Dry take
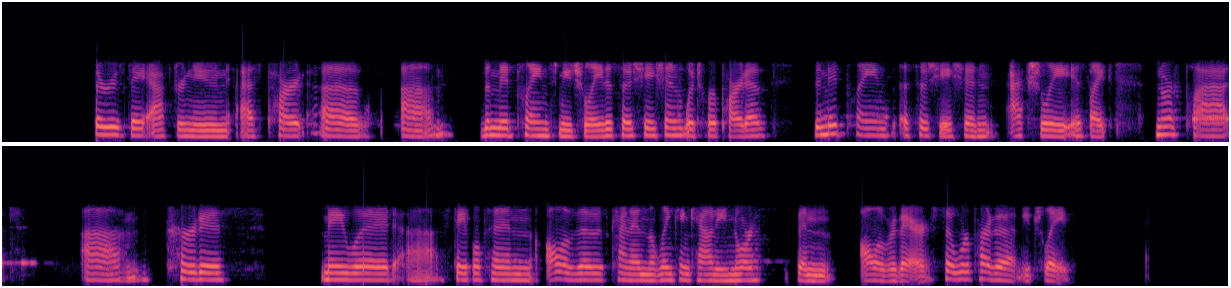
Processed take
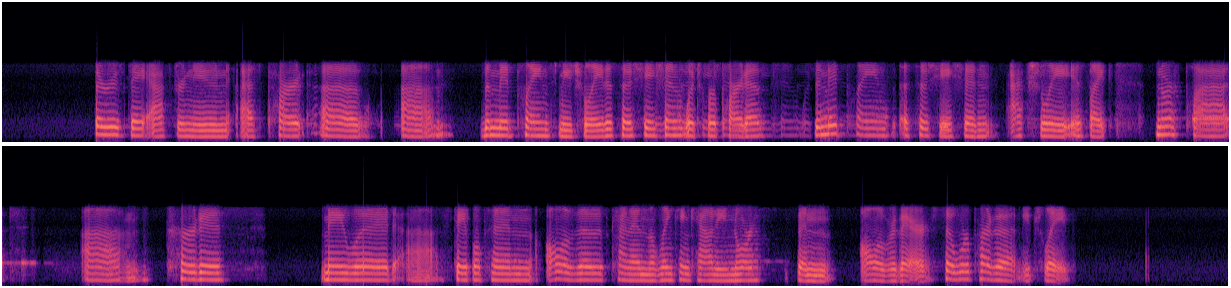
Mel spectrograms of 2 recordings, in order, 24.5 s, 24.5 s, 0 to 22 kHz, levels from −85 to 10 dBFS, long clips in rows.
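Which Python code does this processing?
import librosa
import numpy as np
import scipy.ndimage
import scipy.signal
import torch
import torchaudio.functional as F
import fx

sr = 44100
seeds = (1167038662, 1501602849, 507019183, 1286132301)

y = fx.echo_throw(x, sr, start_s=5.95, length_s=0.99, ms=580, feedback_pct=35, wet_db=-16.0)
y = fx.bin_compress(y, sr, power=0.6)
y = fx.upward_expand(y, sr, threshold_db=-30.0, expansion=1.5)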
